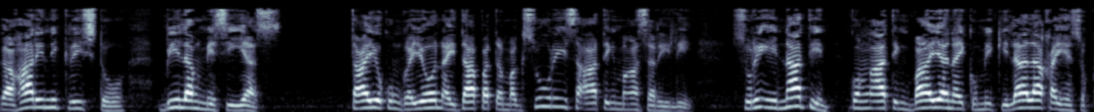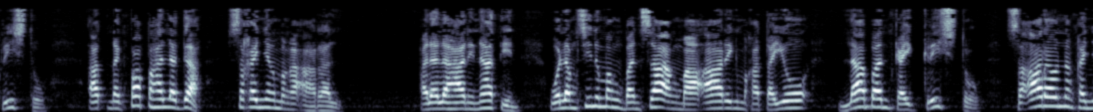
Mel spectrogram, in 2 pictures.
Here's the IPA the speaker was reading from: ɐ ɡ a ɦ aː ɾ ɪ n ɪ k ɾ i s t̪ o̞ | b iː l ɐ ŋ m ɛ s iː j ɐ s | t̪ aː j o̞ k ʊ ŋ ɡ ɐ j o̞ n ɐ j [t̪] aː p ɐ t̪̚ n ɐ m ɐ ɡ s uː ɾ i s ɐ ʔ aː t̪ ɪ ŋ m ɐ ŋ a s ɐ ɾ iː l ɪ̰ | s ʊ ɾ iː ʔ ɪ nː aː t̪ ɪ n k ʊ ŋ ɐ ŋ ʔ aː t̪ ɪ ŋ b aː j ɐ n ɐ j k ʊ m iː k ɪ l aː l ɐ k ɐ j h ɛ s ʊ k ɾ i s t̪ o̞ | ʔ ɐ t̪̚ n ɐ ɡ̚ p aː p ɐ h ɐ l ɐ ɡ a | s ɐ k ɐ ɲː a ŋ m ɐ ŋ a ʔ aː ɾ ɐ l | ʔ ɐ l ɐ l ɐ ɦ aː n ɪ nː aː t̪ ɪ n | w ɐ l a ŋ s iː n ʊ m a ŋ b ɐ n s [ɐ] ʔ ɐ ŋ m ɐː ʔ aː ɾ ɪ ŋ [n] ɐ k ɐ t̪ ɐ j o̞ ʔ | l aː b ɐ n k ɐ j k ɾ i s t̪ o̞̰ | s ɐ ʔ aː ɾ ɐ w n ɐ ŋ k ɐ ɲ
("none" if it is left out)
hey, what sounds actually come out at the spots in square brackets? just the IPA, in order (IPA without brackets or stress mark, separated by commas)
d̪, a, m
